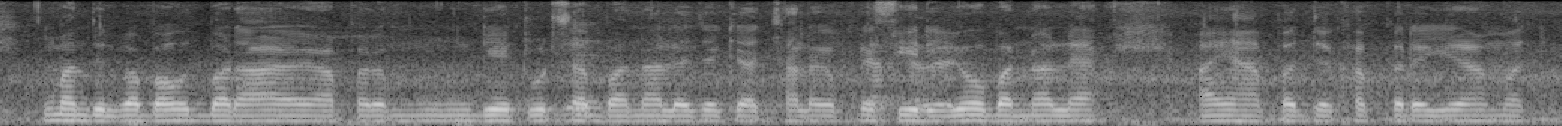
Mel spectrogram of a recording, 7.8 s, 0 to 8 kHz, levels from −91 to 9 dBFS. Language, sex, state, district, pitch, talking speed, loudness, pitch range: Hindi, male, Bihar, Lakhisarai, 130 Hz, 215 wpm, -18 LUFS, 130-135 Hz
